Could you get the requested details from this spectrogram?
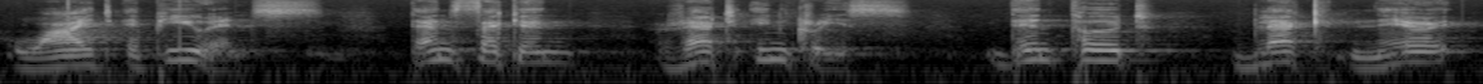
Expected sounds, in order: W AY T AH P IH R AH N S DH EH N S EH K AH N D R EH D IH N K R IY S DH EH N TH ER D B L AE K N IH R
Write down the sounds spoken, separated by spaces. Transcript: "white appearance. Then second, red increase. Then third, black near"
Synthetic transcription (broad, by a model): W AY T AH P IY R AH N S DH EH N S EH K AH N D R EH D IH N K R IY S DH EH N T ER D B L AE K N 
